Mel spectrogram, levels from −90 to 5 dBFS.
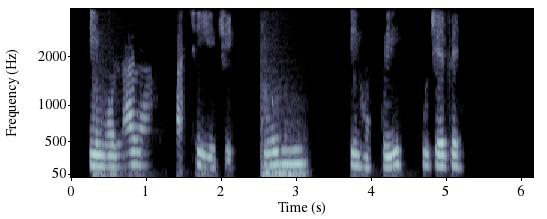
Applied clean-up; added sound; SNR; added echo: neural mask model RNNoise.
